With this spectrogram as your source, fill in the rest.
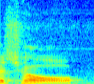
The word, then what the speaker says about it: Shou: ได้ ครับ ก็ คือ Show screen Record นะ ครับ อ่าน ว่า โชว อ่าน ดู ใน ฟัง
